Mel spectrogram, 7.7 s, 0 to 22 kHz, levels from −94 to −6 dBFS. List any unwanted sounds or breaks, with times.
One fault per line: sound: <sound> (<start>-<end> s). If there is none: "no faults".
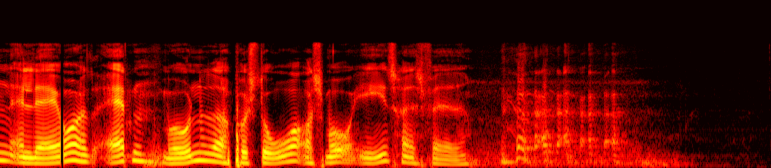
sound: dropout (0.6-0.6 s)
sound: laugh (5.0-6.3 s)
